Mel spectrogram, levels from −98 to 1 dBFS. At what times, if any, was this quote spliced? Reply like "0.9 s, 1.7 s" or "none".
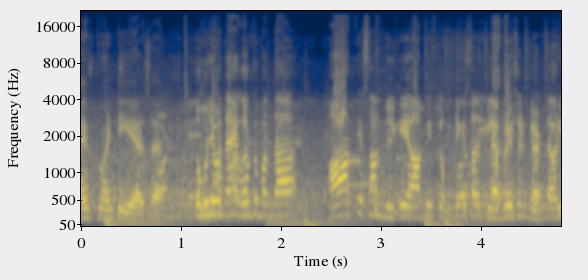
1.0 s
